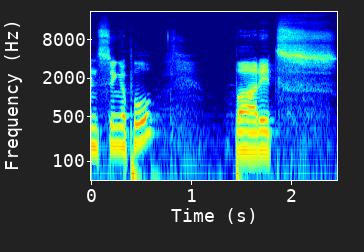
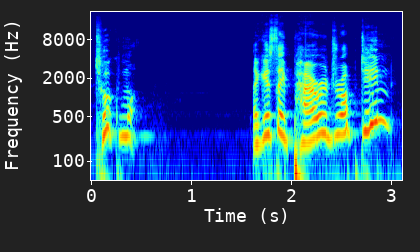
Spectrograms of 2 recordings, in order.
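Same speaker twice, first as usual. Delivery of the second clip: usual speaking voice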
